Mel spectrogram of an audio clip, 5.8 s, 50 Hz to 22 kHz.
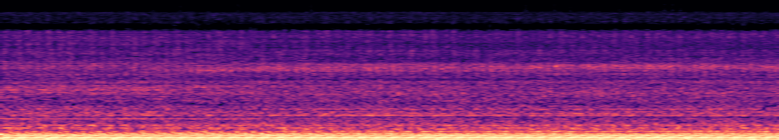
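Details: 2011 Toyota Camry at idle just after the serpentine/power steering belt, which had come off with animal nest remnants found, was refitted. Steady, even low hum with no chirps, slaps or knocks; belts running straight and true. Normal idle.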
